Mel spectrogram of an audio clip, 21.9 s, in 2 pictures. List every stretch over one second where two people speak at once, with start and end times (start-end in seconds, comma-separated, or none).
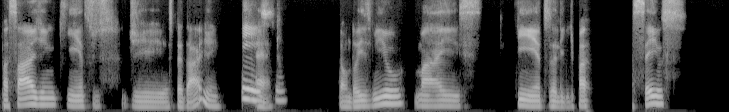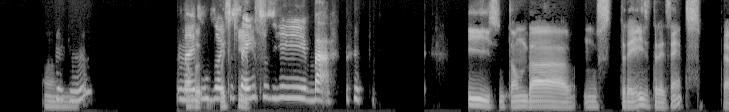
13.7-14.9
